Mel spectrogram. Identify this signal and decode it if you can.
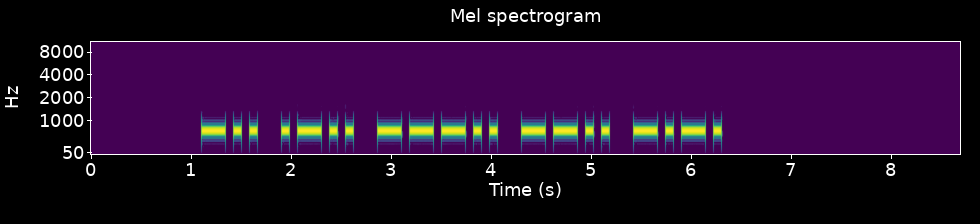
Morse code, heard as a keyed tone, about 15 wpm, 700 Hz. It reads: DL8ZC
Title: DXCC-100 Call Signs - 5 Characters - Repeated 3x - 15wpm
